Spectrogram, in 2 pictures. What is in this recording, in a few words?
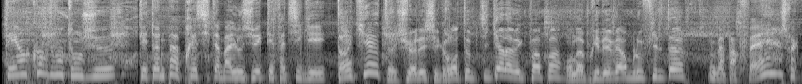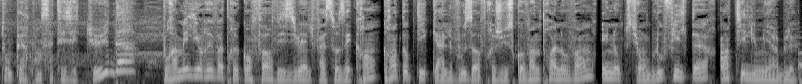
radio; GRAND OPTICAL; BLUE FILTER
